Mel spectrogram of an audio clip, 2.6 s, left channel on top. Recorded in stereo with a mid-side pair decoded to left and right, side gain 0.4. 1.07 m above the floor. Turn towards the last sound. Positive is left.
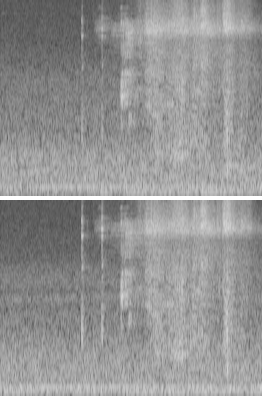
turn(degrees=-25)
